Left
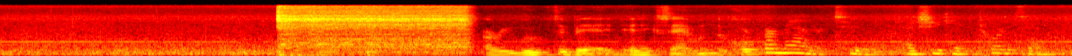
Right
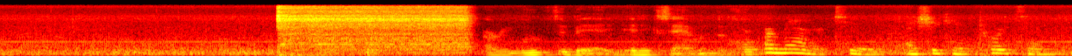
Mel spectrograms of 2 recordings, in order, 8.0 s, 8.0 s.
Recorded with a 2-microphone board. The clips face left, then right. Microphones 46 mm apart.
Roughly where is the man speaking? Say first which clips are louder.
Left 2 dB; left.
